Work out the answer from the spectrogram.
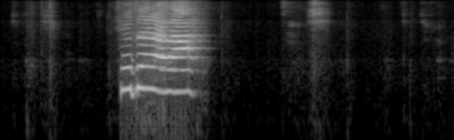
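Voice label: "dong1", Mandarin Chinese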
